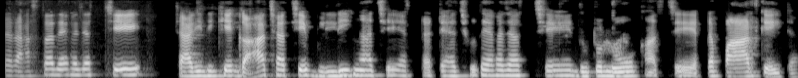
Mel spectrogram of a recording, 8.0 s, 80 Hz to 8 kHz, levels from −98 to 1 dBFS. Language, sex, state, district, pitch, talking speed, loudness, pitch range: Bengali, female, West Bengal, North 24 Parganas, 185 Hz, 135 wpm, -17 LUFS, 170-200 Hz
